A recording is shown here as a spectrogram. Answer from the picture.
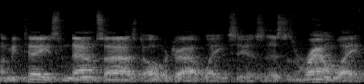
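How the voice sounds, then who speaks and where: With audible room echo and noticeable background noise, a man with a fairly low pitch talks at a fairly quick pace and fairly even intonation. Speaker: parts manufacturer explaining product. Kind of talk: product explanation tutorial. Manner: casual, repetitive.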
